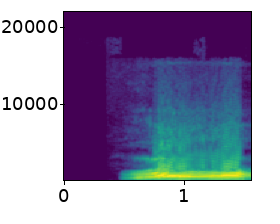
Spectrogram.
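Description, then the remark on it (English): A person imitates an animal growl: one sustained, rough, guttural roar lasting about a second, strong and steady with a slight rise and fall in pitch, starting after a short silence. “I'm also going to get you to, as Elliot, actually do a growl for me”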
